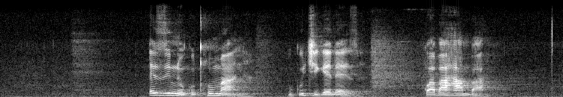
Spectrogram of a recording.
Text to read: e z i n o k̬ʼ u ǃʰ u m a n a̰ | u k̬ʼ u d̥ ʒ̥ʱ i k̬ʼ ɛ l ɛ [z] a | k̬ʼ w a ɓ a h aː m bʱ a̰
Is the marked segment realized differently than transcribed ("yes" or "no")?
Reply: no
